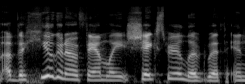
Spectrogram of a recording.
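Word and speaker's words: Huguenot: check sheeet what was the name of the Hugo family Shakespeare lived with in London and we learned in this episode that it is actually pronounced Hugo as opposed to hugenot um and I make I made that mistake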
